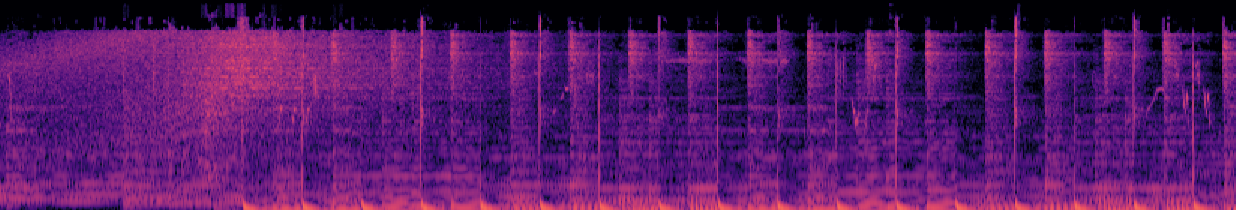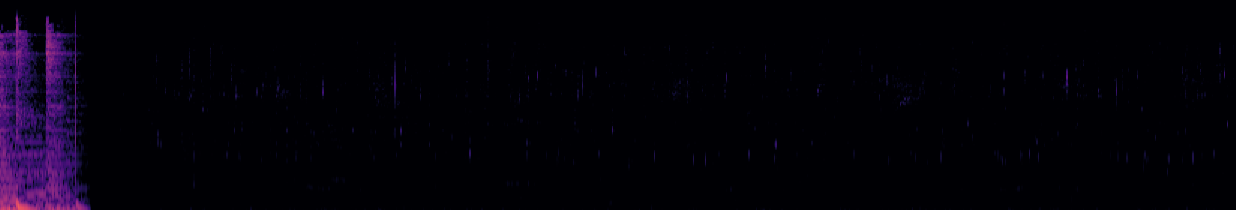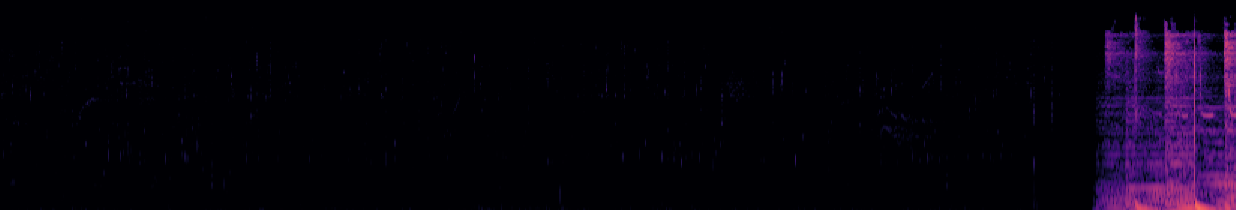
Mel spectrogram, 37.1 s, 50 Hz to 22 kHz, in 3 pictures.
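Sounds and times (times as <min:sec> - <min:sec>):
faint trickle of creek water: 0:02.0 - 0:06.8, 0:13.3 - 0:35.7.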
